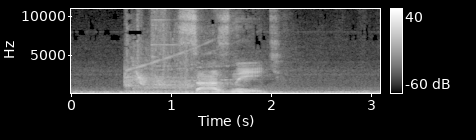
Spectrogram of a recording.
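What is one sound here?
A video game plays a short bright victory jingle.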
